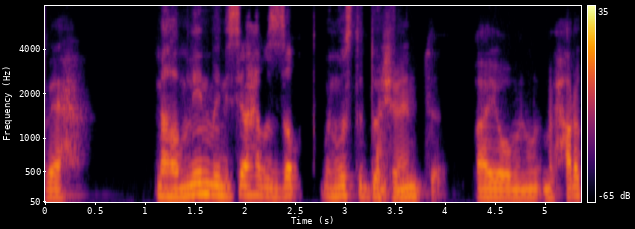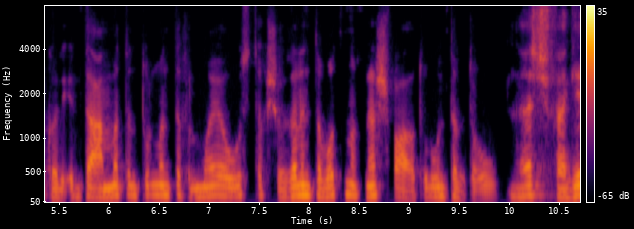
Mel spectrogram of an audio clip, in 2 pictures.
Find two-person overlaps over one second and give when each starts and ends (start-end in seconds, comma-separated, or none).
none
